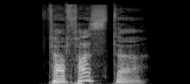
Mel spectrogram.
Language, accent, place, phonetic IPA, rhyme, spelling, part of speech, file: German, Germany, Berlin, [fɛɐ̯ˈfastɐ], -astɐ, verfasster, adjective, De-verfasster.ogg
- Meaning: inflection of verfasst: 1. strong/mixed nominative masculine singular 2. strong genitive/dative feminine singular 3. strong genitive plural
